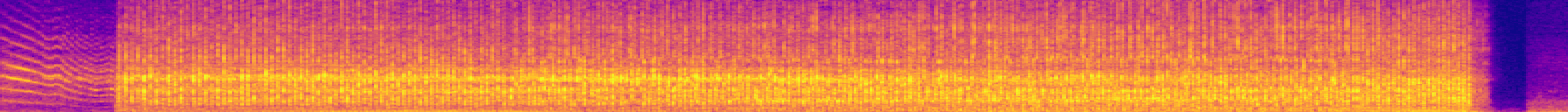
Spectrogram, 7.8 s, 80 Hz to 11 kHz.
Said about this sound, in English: Let's see what the Robestrue can do with a 10-inch timber screw in this test.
